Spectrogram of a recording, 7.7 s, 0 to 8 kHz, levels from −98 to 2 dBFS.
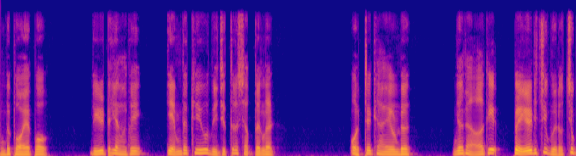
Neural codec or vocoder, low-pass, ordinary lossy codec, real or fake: codec, 16 kHz, 1 kbps, FunCodec, trained on Chinese and English, 50 frames a second; 7.2 kHz; none; fake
